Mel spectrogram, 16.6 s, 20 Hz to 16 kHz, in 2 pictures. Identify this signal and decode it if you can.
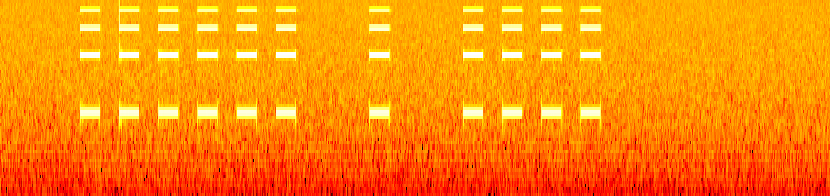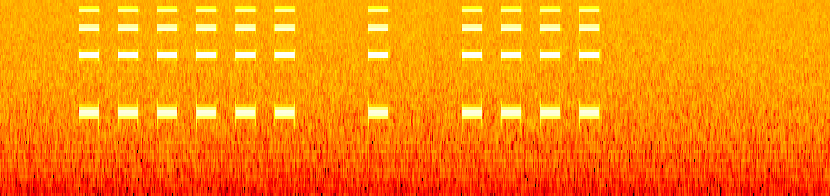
Beep code, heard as beeps from a small speaker, played twice, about 1800 Hz. 6-1-4.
